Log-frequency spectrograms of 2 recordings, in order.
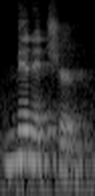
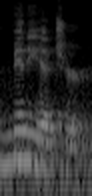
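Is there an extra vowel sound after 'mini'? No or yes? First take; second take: no; yes. First: No vowel is heard between mini and ture. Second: An a vowel is heard between mini and ture.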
